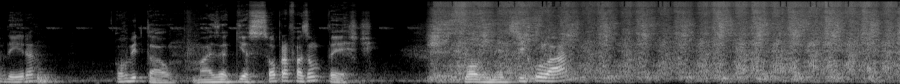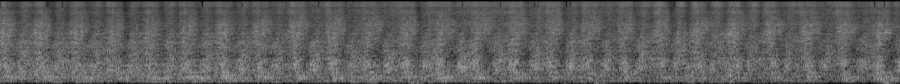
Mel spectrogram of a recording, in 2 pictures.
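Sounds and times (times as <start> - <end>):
sandpaper rasping on boat hull: 4.3 - 18.0.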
